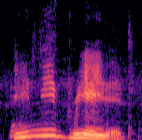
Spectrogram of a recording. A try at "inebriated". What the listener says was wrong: Good, yeah, with the accent on that E.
